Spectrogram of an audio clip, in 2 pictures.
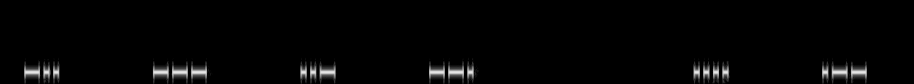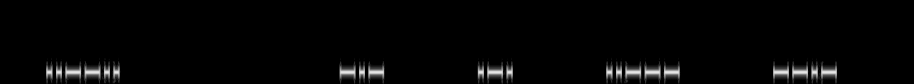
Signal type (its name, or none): Morse code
